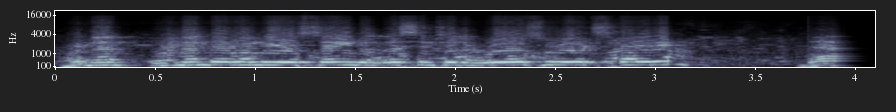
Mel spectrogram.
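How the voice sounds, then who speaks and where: High-voiced man announcing in an echoey ballroom. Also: fairly even intonation. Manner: brisk, calls names and results. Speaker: tournament announcer. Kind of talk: event announcing over a PA. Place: large ballroom. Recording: echoey ballroom from far off, loud crowd.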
